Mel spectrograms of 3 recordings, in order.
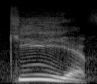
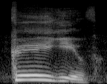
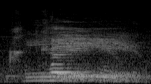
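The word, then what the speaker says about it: Kyiv: Some people pronounce the city KV. This is incorrect. This is the Russian way. Let's practice. Cave. Cave.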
